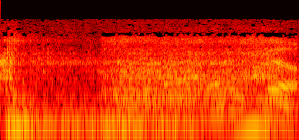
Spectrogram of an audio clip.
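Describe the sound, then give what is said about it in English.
A loud car engine rumbles and roars steadily, with low harmonic bands that rise in pitch toward the end as it revs up. “Rev it up.”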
